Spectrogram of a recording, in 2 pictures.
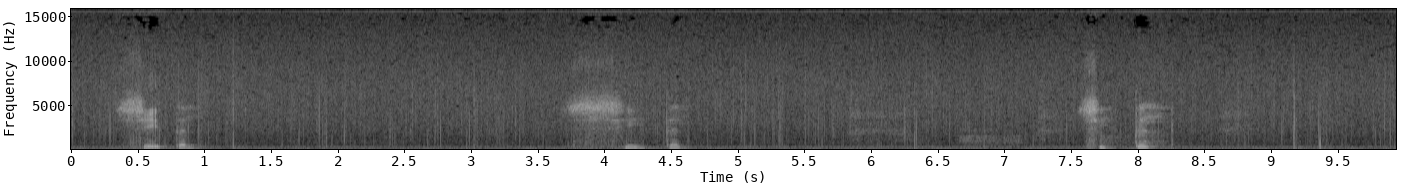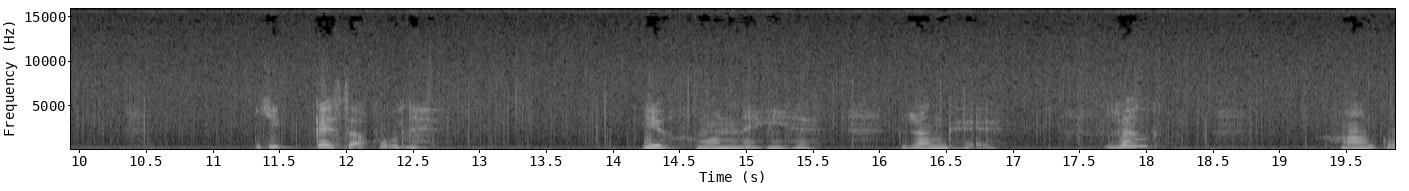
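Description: A woman speaks softly and haltingly, with long pauses between phrases.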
